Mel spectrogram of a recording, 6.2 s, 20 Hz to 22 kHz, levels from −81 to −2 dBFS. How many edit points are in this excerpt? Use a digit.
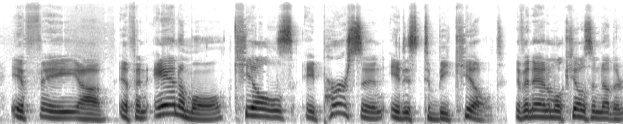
3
